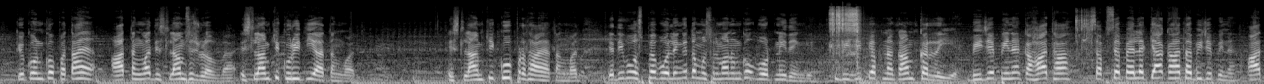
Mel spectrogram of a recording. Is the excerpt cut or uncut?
cut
